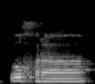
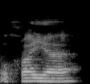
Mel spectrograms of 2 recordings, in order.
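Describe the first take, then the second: First: The word ends in a long a vowel. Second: The word ends with an added ya sound. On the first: The speaker calls it right. "Bunyinya alif. Suaranya suara alif" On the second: The speaker calls it wrong. "bukan ukhraya"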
